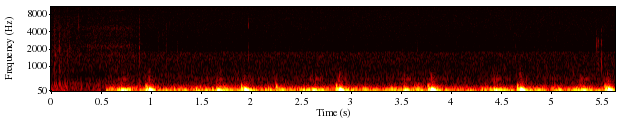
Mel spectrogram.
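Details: Standardized patient in an OSCE chest pain/shortness of breath exam, head turned, breath held: regular low thumps about 67 a minute over the neck, no whooshing bruit, Eko electronic stethoscope recording edited for clarity; carotid auscultation without bruit.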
